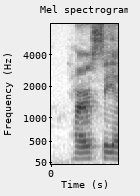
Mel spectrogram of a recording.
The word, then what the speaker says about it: Hersey: Hersey and Mercy rhyme with Percy.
